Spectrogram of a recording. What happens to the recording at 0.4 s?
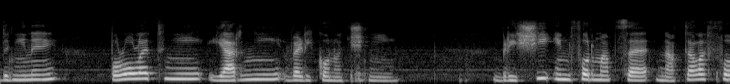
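A short stall from a late packet runs from about 0.37 to 0.44 s. A packet missed its playout time and the jitter buffer ran dry. The receiver stretched the last sound by 45 ms to cover the gap. It then resumed where it left off, so nothing is lost. Everything after plays 45 ms later than before. You hear a brief held or smeared moment, with a faint buzz or dip.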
